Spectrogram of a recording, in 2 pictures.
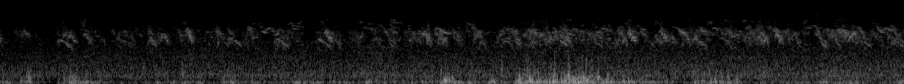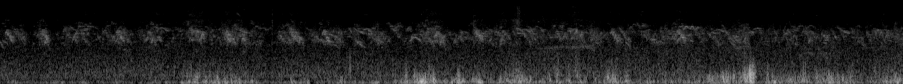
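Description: A flock of small birds chirping continuously in rapid, overlapping calls, with uneven low rumbles and a few dull thumps that grow louder toward the end.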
